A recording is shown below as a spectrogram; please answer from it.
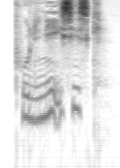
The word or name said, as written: polynesisk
